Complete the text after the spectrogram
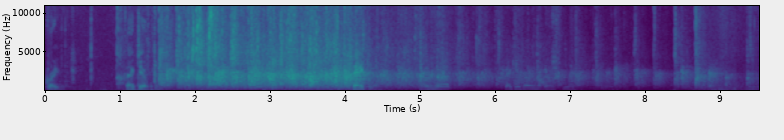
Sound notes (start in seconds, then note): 2.3 audience clapping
